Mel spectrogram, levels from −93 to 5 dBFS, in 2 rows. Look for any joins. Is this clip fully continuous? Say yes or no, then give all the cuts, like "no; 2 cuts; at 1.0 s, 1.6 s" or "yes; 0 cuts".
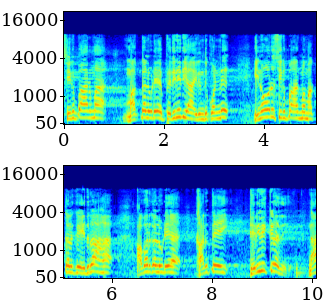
yes; 0 cuts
